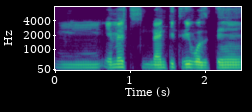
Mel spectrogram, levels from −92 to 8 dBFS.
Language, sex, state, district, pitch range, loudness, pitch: Hindi, male, Chhattisgarh, Sarguja, 130-140 Hz, -19 LUFS, 130 Hz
